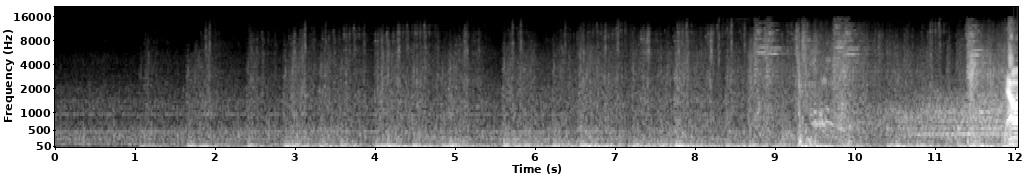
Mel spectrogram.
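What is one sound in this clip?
Heavy armoured footsteps run quickly over stone.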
